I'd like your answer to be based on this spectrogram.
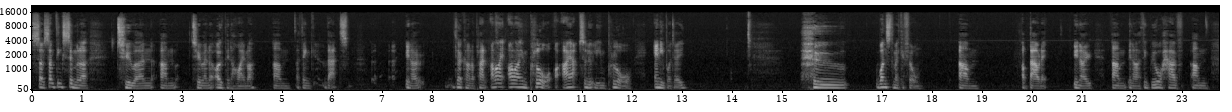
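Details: Adult male with stuttering (stammering), recorded unedited with his stammer left in; word and part-word repetitions; finding: stuttering.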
